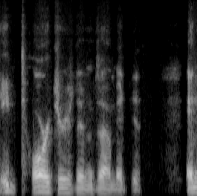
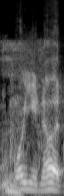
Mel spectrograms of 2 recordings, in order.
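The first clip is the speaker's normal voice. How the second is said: usual speaking voice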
